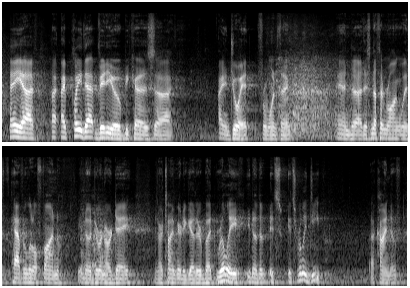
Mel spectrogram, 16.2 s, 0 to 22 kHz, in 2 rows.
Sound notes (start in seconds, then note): 5.9 laughing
